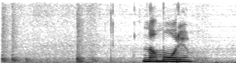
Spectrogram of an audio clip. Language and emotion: Russian, neutral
